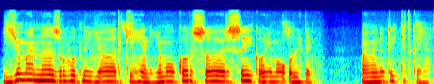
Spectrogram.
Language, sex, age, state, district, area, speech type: Kashmiri, male, 45-60, Jammu and Kashmir, Srinagar, urban, spontaneous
